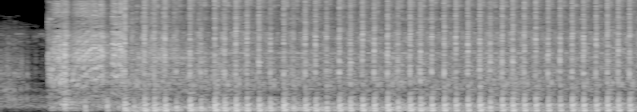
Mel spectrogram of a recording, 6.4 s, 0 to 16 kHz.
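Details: Dongfang 4-seat go-kart with replaced and tuned carburetor, new chain sprocket, after tightening loose exhaust nuts: quick, evenly spaced exhaust pulses at steady idle, much quieter, no leak or blowing; healthy idle after exhaust fix.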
